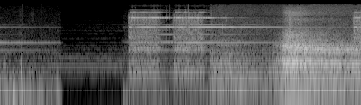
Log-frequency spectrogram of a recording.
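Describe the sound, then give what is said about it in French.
A telephone rings upstairs: two short bursts of trilling ringing with a brief gap, over a noisy background that grows louder afterward, with no speech. “Est-ce qu'il y a un téléphone qui sonne Vous entendez le téléphone qui sonne à l'étage”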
